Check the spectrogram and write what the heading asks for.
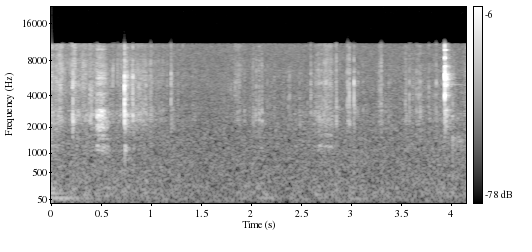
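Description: Small flat screwdriver prying at the retaining clip on a copier drum's shaft: a few light scraping clicks in the first second, a soft scrape later, and one sharp click just before the end.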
